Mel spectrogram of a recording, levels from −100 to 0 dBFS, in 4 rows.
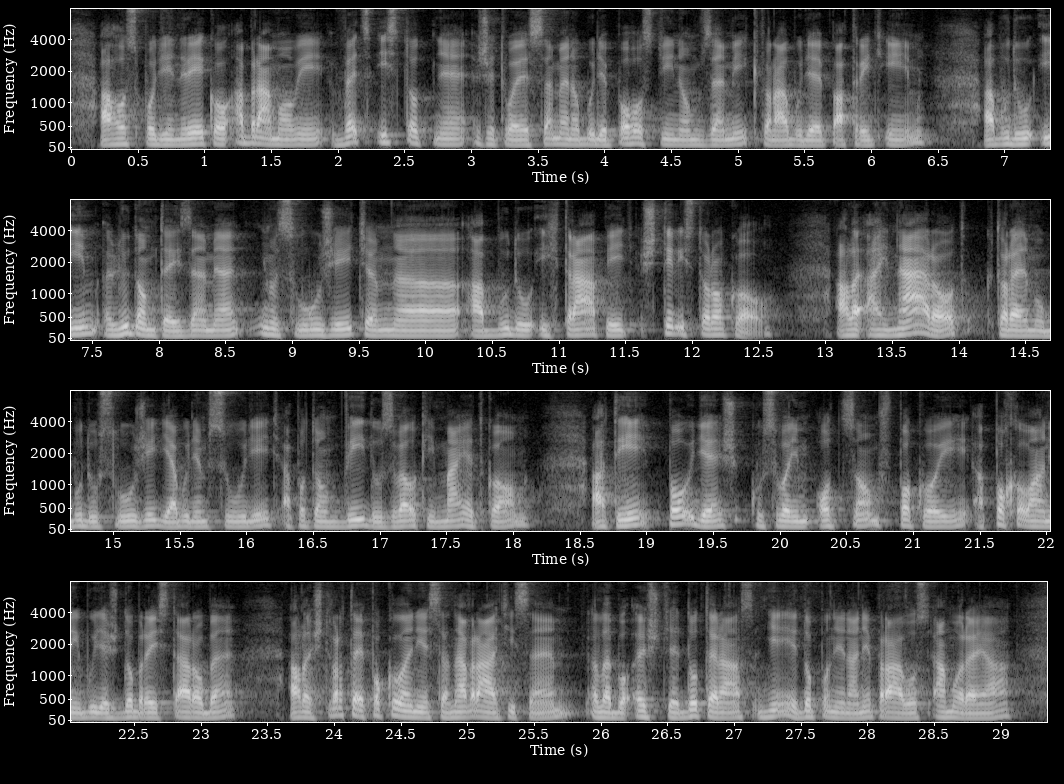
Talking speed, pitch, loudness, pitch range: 150 wpm, 110 Hz, -26 LUFS, 105-120 Hz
